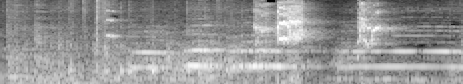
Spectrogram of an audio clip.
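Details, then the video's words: Creamino and Lutino Opaline lovebirds calling in the morning: two loud, harsh, high chirps close together after a stretch of quieter mid-pitched chatter. "Lovebird Chirping Sounds"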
